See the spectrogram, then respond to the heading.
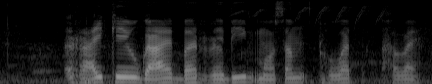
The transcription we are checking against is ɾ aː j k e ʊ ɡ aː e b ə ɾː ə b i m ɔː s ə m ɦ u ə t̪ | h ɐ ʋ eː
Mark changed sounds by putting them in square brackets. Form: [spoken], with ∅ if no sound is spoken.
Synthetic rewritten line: ɾ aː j k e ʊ ɡ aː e b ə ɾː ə b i m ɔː s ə m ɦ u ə t̪ | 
